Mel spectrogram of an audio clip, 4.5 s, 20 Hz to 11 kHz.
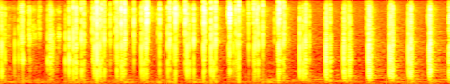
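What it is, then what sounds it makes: Plastic phone case tapped with nails. Long fingernails tap quickly on the back of a smartphone in a pink hard plastic Speck case held in both hands. The result is a rapid run of about 22 sharp, dry plastic clicks with a bright tone around 1 kHz, almost no low end, and very short decay between taps.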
